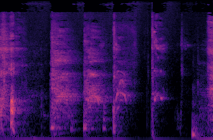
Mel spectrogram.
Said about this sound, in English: Oh, he's coughing. He's coughing now.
